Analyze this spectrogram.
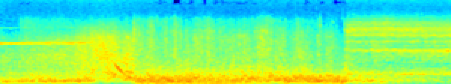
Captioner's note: explosion booms; dramatic music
